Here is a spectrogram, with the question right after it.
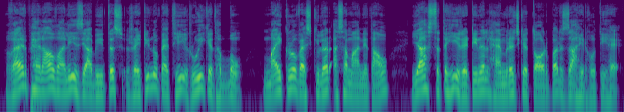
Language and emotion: Urdu, neutral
